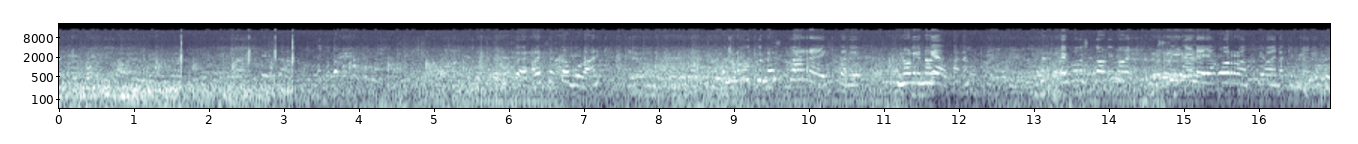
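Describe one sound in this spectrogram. A crowd of people walks and chatters in a large echoing hall.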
